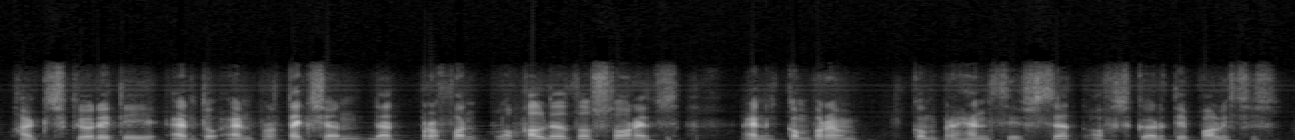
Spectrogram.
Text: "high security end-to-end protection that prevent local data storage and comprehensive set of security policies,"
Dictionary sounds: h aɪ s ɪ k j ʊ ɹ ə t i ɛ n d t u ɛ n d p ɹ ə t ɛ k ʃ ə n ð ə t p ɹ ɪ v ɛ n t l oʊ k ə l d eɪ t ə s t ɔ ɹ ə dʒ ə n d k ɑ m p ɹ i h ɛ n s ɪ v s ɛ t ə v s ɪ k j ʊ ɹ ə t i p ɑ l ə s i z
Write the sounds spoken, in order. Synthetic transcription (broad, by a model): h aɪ s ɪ k j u ɹ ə t i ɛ n t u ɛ n p ɹ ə t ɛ k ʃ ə n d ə t p ɹ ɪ f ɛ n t l oʊ k ə l d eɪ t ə s t ɔ ɹ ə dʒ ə n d k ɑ m p ɹ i h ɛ n s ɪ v s ɛ t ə f s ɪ k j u ɹ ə t i p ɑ l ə s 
